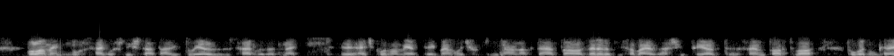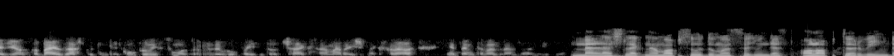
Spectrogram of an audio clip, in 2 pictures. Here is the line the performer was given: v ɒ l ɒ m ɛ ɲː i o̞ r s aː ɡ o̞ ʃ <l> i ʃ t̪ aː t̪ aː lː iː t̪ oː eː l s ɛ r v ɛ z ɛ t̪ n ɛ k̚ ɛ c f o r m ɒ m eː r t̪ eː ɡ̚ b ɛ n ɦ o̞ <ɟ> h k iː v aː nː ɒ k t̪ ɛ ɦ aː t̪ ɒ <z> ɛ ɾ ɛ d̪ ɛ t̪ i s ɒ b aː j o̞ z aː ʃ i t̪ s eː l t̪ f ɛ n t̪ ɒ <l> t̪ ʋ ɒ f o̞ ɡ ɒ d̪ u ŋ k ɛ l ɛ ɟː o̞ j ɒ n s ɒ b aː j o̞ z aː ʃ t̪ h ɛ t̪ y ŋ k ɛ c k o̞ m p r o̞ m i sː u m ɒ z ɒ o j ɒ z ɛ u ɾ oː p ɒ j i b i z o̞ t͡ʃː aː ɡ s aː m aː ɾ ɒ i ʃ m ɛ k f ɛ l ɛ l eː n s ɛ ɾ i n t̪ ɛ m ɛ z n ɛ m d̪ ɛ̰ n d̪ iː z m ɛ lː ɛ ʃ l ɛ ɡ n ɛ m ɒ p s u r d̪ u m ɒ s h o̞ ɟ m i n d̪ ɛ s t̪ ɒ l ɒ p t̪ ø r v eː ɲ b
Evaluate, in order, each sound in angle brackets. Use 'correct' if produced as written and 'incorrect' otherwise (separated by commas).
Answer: correct, incorrect, correct, incorrect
